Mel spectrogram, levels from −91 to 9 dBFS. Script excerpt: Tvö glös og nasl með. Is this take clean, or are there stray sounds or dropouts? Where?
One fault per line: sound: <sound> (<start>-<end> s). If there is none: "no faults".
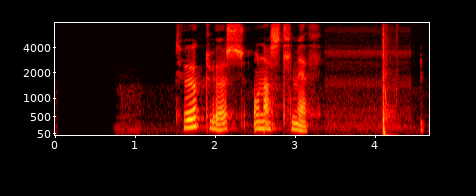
sound: thud (4.1-4.3 s)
